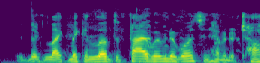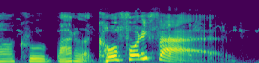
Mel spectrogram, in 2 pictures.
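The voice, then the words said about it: Billy Dee Williams impression. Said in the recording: “your Billy Dee Williams impression”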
